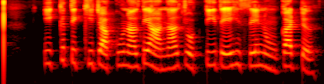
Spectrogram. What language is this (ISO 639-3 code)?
pan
